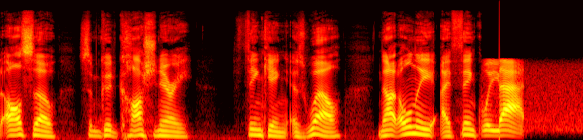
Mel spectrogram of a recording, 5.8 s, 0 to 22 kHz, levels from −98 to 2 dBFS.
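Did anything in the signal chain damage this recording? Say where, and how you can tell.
Yes. From 4.81 s to the end the speech abruptly turns dull and boxy, with nothing above 3.8 kHz, a level shift of about 5 dB and a new background noise roughly 30 dB below the speech. This most likely comes from the input being switched to a poorer device at the driver level. A codec's low-pass would not bring its own noise floor and level. This change arrives in one step, with no silence at the switch.

At 4.99 s there is a brief glitch in the speech, the sign of damaged data in a compressed stream. This sits at the codec or storage stage. The decoder hit corrupt bytes, misread the frame, and skipped forward to find the next valid header. A wiring or converter click would be a bare impulse with no lost audio.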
